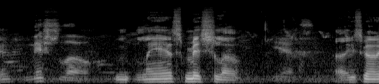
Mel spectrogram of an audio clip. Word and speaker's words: Mishleau: Mishleau.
